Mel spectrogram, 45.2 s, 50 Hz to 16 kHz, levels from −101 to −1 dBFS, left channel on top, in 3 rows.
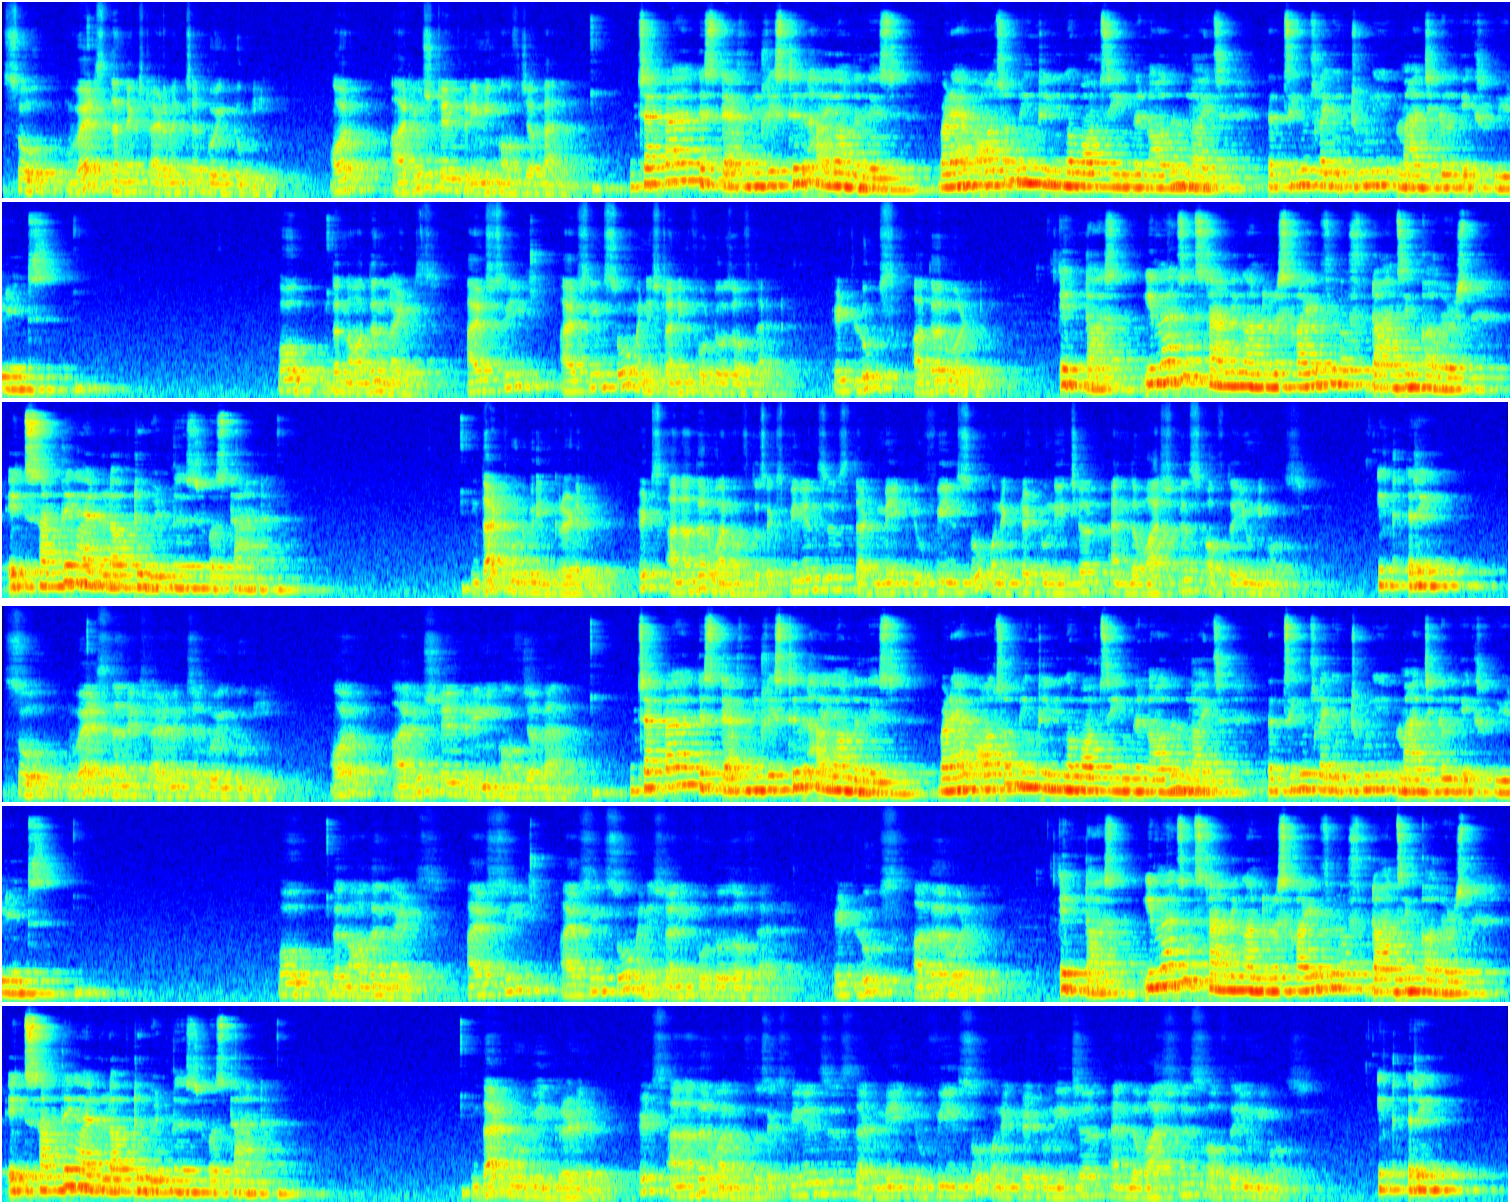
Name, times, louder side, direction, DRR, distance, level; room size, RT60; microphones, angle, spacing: voice 1, 0.0-2.6 3.3-3.6 3.9-5.7 17.8-19.4 19.7-22.8 23.4-24.9 34.8-36.2 36.5-43.2, left 1 dB, 75° left, 1 dB, 1.1 m, -35 dB
voice 2, 6.4-9.0 9.4-12.4 12.7-15.5 15.8-15.9 25.6-29.9 30.2-32.9 34.7-34.8 43.9-44.4, equal, 15° right, -2 dB, 1.0 m, -25 dB
6.3 x 6.1 x 3.1 m, 1.2 s
head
